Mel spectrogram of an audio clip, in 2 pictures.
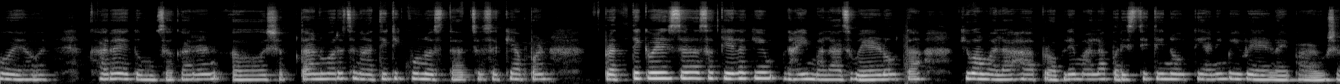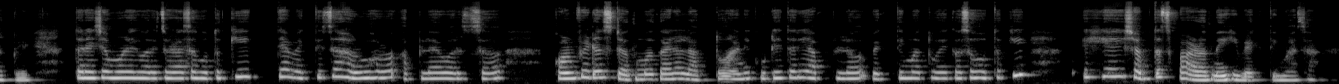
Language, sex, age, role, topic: Marathi, female, 40-44, host, वचन मोडल्यानंतर समोरच्याशी बोलताना नेमकं काय म्हणायला हवं?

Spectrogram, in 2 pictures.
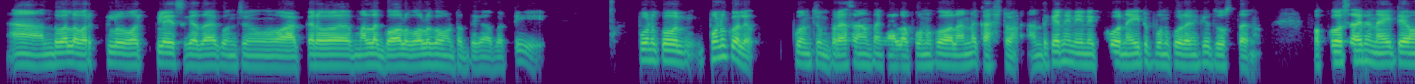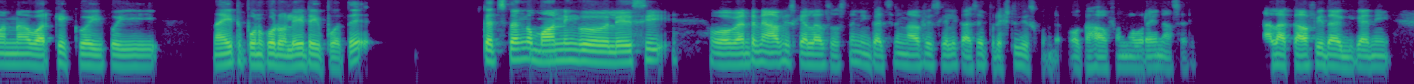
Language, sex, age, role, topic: Telugu, male, 25-29, guest, పగటిపూట కాసేపు నిద్రపోవడం మంచిదా, అయితే ఎంతసేపు నిద్రపోవాలి?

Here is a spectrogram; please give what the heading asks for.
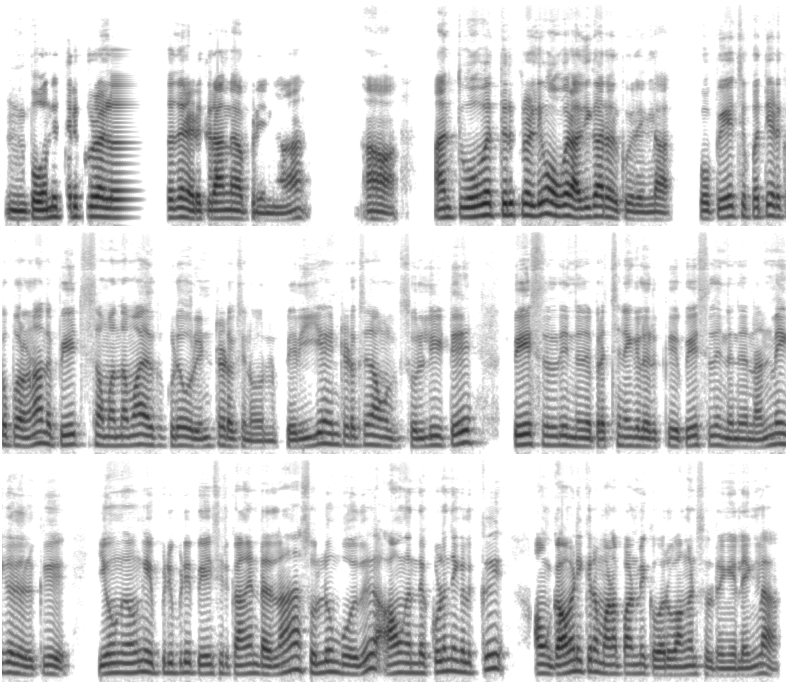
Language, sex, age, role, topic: Tamil, male, 20-24, host, கற்றலில் உங்களுக்கு ஊக்கம் இல்லாத போது, அதை மீண்டும் பெற நீங்கள் என்ன செய்வீர்கள்?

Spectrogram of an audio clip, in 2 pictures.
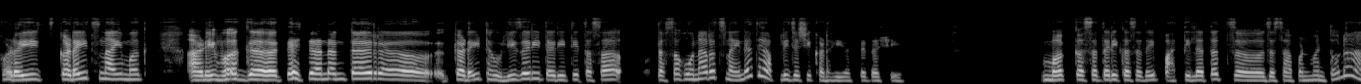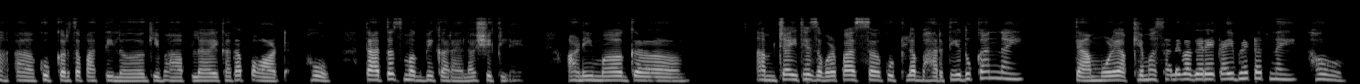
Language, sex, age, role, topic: Marathi, female, 35-39, guest, ऑनलाइन मदत घेऊन छंद परत शिकणं कसं वाटलं?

